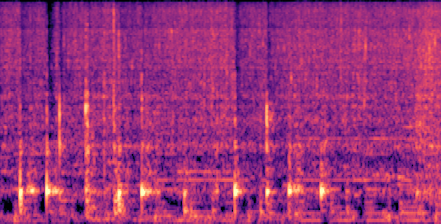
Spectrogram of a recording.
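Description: Food frying in a pan with salt and pepper is stirred in a series of scraping clinks and knocks, roughly eight sharp strokes over a steady sizzle close by, with no talk.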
